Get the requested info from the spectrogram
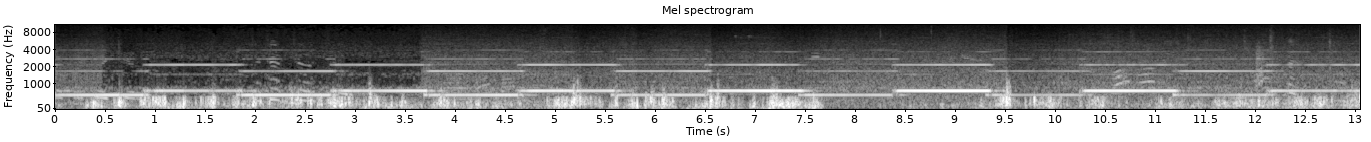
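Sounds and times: traffic engines idling: 0:00.0 - 0:13.0
two-tone crossing alarm: 0:00.0 - 0:13.0.

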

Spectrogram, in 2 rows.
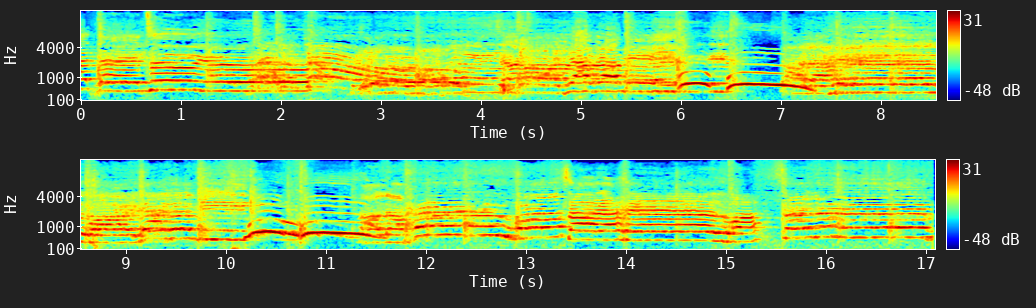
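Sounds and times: hand clapping: 0:00.0 - 0:00.4, 0:03.4 - 0:13.1, 0:14.0 - 0:17.0
women singing together: 0:00.0 - 0:17.0.

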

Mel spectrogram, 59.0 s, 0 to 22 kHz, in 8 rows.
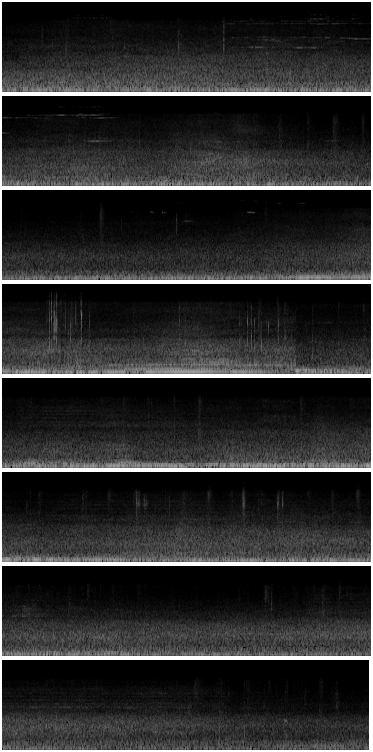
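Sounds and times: road traffic rumble: 0:00.0 - 0:59.0.

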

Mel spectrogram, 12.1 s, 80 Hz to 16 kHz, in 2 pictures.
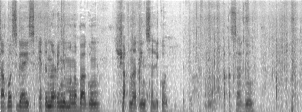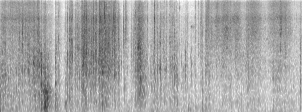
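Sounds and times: packaging crinkling and rustling: 0:03.7 - 0:12.0.

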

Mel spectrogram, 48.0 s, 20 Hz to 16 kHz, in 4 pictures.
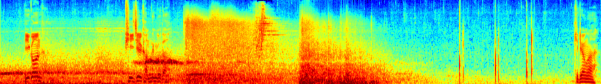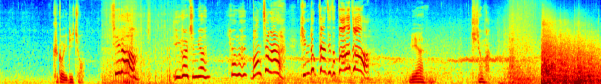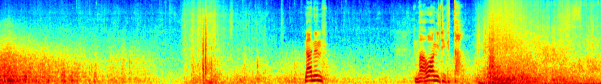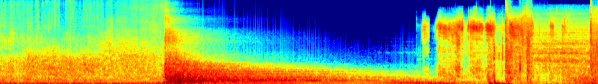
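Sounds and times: thunder-like rumbling boom: 0:03.4 - 0:05.1, 0:05.7 - 0:07.9, 0:22.0 - 0:26.6, 0:33.6 - 0:44.4.

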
